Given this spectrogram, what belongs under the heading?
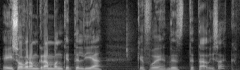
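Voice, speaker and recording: A man's voice: mid-range voice, flat delivery, moderate pace, a little mellow, clear, resonant tone, soft background music. A man teaching a Bible study. He reads verses aloud, then explains them and keeps checking in with his listeners.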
